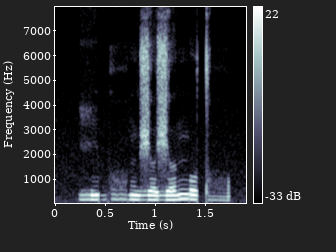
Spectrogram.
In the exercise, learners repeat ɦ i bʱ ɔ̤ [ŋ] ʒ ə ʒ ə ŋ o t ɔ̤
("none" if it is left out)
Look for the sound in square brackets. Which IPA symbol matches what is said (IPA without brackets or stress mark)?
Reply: ŋ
